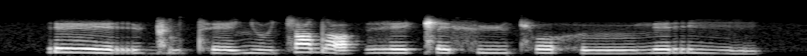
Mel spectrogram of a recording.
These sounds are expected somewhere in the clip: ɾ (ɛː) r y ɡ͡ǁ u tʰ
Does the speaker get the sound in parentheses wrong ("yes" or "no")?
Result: yes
